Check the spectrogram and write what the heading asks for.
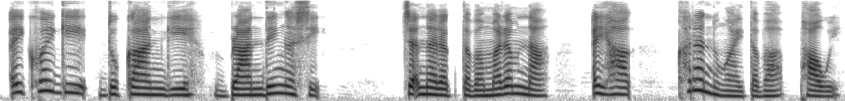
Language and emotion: Manipuri, sad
